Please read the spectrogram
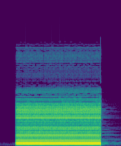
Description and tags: I made this sound by shortening the doorbell buzzer sound from this site. It fits into a game show setting better now. The loudbuzzer sound might be better than this one depending on the situation it is to be used for.
buzzer, wrong-answer, buzz, game-show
